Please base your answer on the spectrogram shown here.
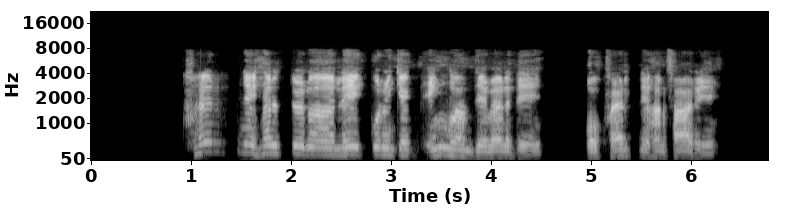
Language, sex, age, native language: Icelandic, male, 40-49, Icelandic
